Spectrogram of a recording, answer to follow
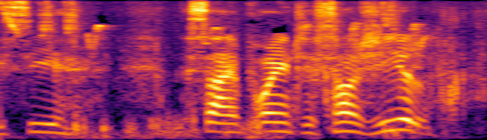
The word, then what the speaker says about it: Saint-Gilles: only a couple kilometers to go and we see the sign pointing to sanjil sanjil that's how you pronounce it yeah but it's been a very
